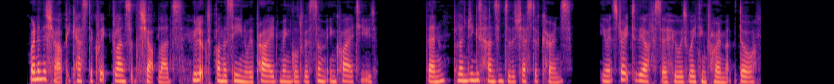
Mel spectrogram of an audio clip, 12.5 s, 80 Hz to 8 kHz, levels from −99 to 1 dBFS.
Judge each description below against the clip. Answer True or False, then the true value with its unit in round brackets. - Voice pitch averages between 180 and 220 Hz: True (190 Hz)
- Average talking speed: False (230 wpm)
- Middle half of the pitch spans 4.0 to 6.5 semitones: False (2.5 semitones)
